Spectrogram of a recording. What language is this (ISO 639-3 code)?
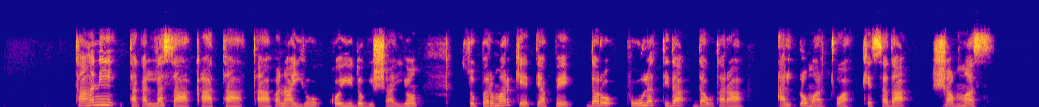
wal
